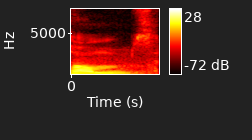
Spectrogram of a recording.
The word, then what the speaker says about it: tombs: reading tombs of egypt tombs هذه الكلمه لا تنطق البي tombs البي سايلنت هنا يا شباب tombs يعني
